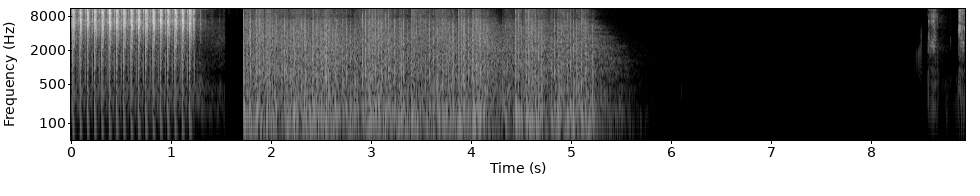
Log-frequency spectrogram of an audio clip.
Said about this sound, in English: I didn't want to get overshadowed by those beautiful new flatulent sounds.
